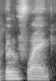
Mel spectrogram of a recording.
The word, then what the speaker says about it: Baofeng: Paz McQuarrie, I'm becoming a firm believer of the Baofeng or Bufang. See, it's I think it's actually said Bufang, but it's spelled Baofeng. Someone said it was pronounced Bufang.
